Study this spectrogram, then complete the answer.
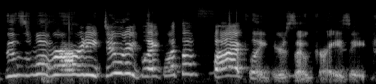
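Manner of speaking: high-pitched, incredulous protest; exasperated disbelief. Acted. Night Owl answers Rorschach's question about the underworld, exasperated disbelief. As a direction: voice shoots up in mock exasperation.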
